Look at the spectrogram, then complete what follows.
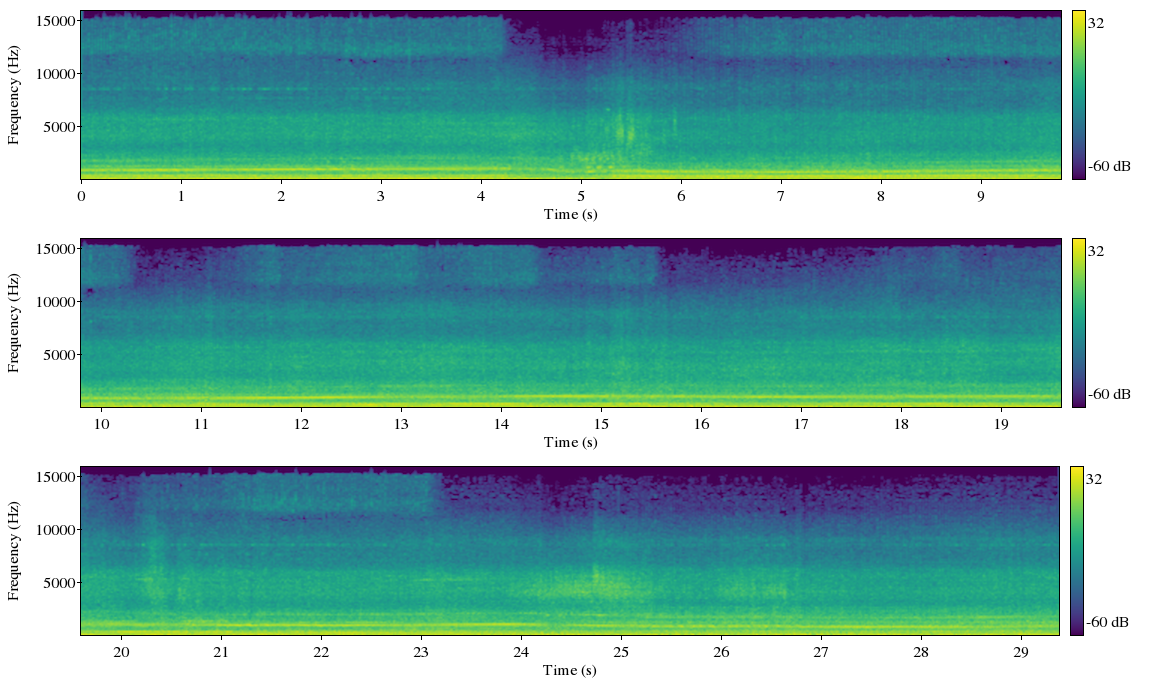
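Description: Rental go-kart engine running hard through a lap, its note dropping about five seconds in as the kart slows for a corner, then climbing back as it accelerates, with another dip near the end. A steady rushing noise runs underneath.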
